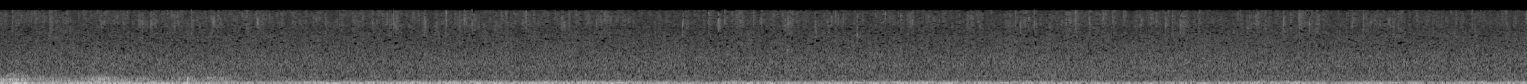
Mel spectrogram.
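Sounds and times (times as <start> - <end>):
low thunder rumble: 0.0 - 5.2
heavy rain: 0.0 - 15.2.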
